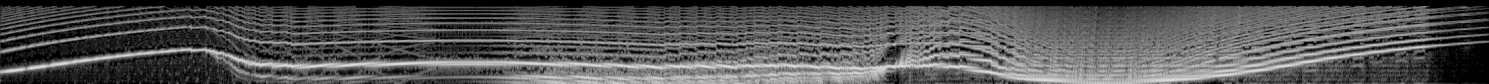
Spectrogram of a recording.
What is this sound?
Boson Spinner - 05
retro, sci-fi, warp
